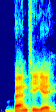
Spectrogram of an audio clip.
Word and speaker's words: Bantigue: It's I always get that because the Montague is very Mhm. popular, so people would see the GUE, but it's actually more of a Spanish background. So when you pronounce Okay. it like Guerrero, it's like the ge is like Bantigue.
